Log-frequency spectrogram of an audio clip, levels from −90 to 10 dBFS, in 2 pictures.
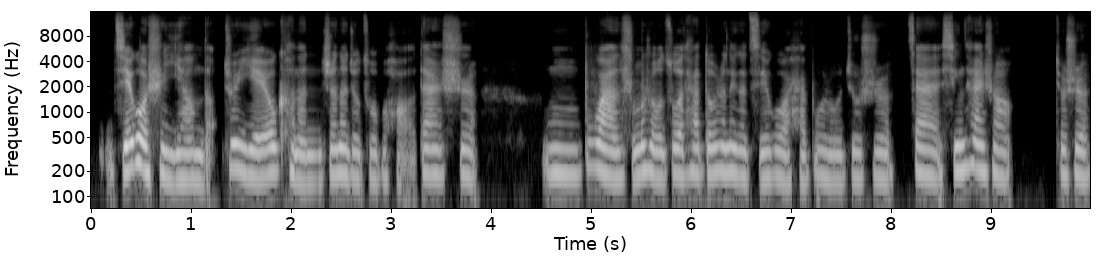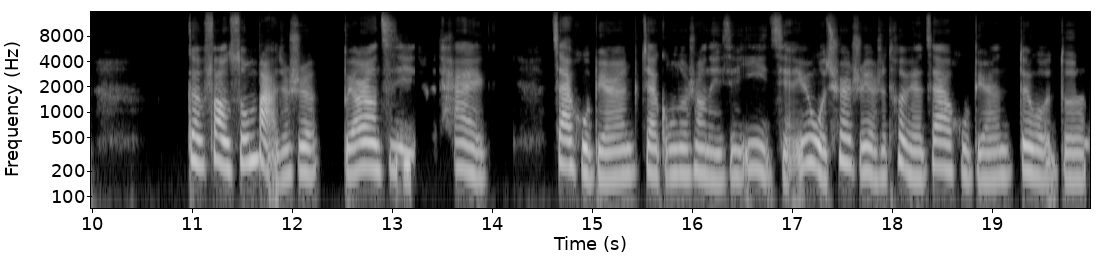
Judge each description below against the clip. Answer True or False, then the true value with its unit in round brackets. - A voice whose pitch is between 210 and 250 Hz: False (185 Hz)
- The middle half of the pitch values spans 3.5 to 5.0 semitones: False (2.9 semitones)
